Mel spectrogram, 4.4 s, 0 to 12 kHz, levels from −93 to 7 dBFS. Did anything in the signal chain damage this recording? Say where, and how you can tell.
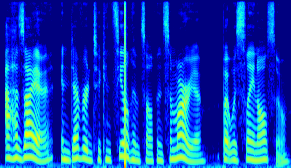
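Yes. At 1.87 to 1.89 s the speech is broken by a brief hard-edged rasp, the file tags played as audio fault, which points to storage or file handling. A block of text metadata was decoded as samples, so character bytes became a loud buzzing burst sitting off-centre, and its zero padding then fell to dead silence. On the waveform this is a lopsided block offset from the axis, then a flat line. On a spectrogram it is a sharp broadband vertical stripe.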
